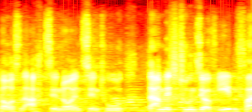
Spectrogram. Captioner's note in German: Lachen des Abg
